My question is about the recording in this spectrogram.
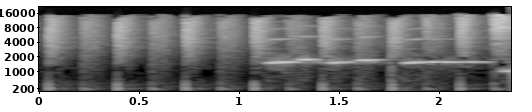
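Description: Background music: a quick, even percussion beat, joined about a second in by a high whistled melody stepping between notes.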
